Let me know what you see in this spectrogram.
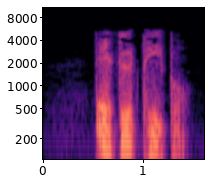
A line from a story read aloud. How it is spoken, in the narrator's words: Pearl said under her breath, as if the Mexican spoke English and might be offended by something nice she said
